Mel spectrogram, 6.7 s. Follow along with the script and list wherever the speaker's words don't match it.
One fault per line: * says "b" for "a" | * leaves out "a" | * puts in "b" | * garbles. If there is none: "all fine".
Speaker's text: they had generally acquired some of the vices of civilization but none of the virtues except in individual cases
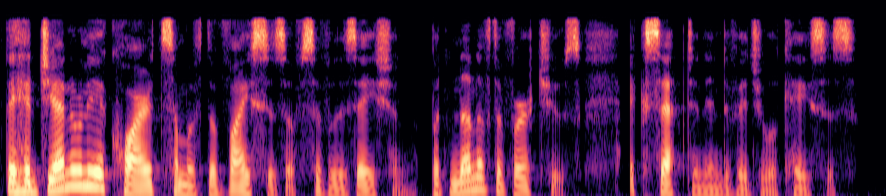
all fine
